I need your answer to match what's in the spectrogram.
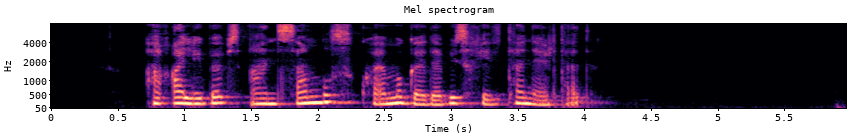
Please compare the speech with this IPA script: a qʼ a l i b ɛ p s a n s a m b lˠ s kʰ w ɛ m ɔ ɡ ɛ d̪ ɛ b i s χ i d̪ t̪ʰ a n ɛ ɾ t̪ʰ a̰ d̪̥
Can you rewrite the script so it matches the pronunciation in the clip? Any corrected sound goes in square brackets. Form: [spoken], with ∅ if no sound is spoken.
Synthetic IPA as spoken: a qʼ a l i b ɛ p s a n s a m b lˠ s kʰ w ɛ m ɔ ɡ ɛ d̪ ɛ b i s χ i d̪ t̪ʰ a n ɛ ɾ t̪ʰ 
